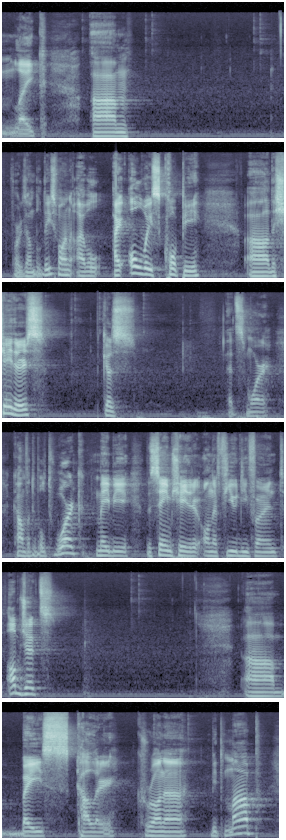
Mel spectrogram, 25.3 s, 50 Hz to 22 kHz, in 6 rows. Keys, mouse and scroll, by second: 1.2 click, 1.3 click, 2.1 click, 2.2 click, 3.7 click, 3.8 click, 4.9 middle click, 5.1 middle click, 6.0 click, 6.1 click, 6.2 click, 6.3 click, 7.0 scroll down 1, 8.5-9.0 scroll up 1, 9.0 click, 9.1 click, 9.5 shift+click, 10.3 click, 11.1 Delete, 11.8 click, 12.0 click, 12.5 F5, 14.3 click, 14.4 click, 14.9 click, 15.0 click, 15.4 F4, 16.2 click, 16.2 click, 16.3 click, 16.4 click, 17.1 click, 17.3 click, 18.8 click, 18.9 click, 19.3 scroll up 1, 19.7 middle click, 20.7 click, 21.8 click, 22.0 click, 22.6 click, 23.8 click, 23.9 click.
